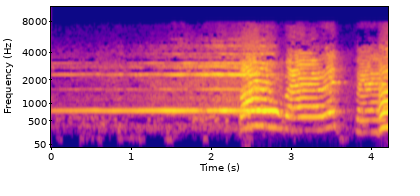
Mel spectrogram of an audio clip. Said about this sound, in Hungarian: Itt a vonat!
